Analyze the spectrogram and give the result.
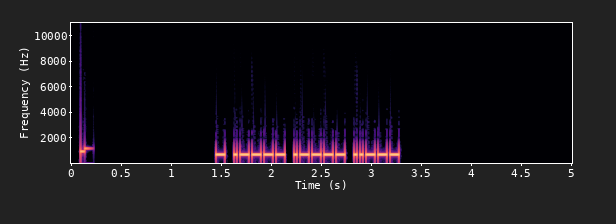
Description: Morse code, heard as a keyed tone, about 40 wpm, 700 Hz. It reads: T112
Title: Numbers - Contest Style - 4-Digit 40wpm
